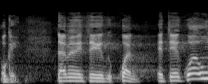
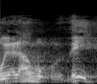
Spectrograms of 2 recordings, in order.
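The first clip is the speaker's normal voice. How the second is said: deeper, changed voice mimicking a tone. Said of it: "¿Por qué con ese tono?".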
